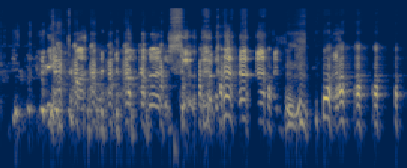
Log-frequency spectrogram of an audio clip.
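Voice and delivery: long, high burst of laughter. Real, not acted. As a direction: crack up at your own pun. Long laugh at own pun.

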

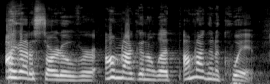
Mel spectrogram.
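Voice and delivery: loud, fired-up self-pep talk; loud determined resolve, refusing to quit; determined shout. Retold or imitated. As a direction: shout it like a vow to yourself. Vowing not to quit.

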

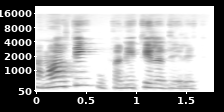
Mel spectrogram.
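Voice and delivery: ordinary delivery, nothing marked

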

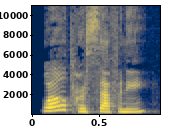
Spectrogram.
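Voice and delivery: high, loud little rabbit; uneasy, polite rabbit; nervous politeness. Acted. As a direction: excuse yourself to a predator. Rabbit nervously excuses herself to cat.

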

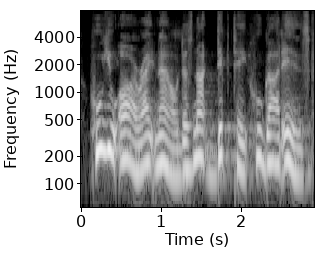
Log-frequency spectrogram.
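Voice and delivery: ordinary delivery

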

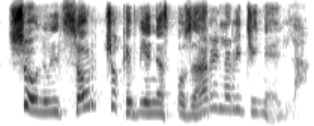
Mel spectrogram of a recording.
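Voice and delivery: high mouse voice, announcing himself proudly; a tiny suitor puffing himself up; proud little mouse. A narrator's reading. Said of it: "disse il sorcetto". (topolino fiero, voce acuta)

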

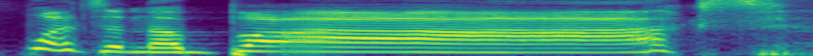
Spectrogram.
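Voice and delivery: loud, slow, drawn-out anguished yell; desperate shout. Retold or imitated. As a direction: cry it out in despair. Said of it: "he says".

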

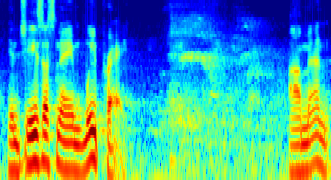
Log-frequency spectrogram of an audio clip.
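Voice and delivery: put-on gentle children's prayer.

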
